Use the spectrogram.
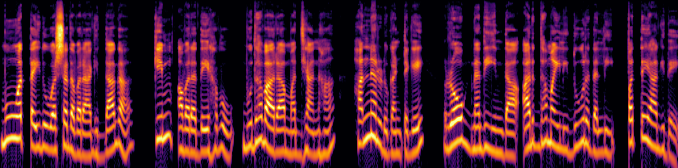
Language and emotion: Kannada, neutral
